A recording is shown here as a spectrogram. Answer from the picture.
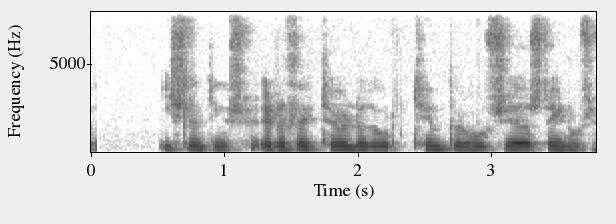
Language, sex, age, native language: Icelandic, male, 15, Icelandic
